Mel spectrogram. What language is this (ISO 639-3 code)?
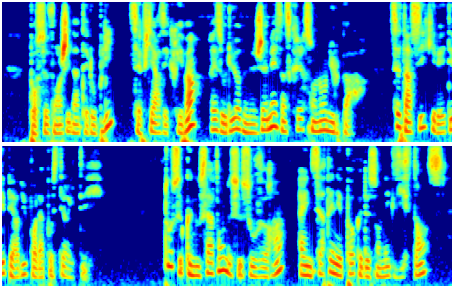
fra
